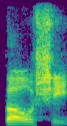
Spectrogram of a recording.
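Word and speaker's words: Boschee: Jeff Bosshi.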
